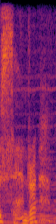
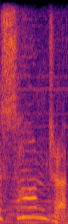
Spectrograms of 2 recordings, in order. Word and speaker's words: Sandra: I've never met a dog like you, Sandra. No, Sandra. It's a French pronunciation.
